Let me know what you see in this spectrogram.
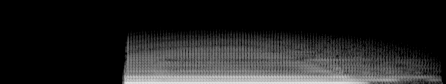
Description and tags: Custom Reaper Horn
Credits to Kendog88 for the base sound.
I found their sound while searching for reaper-like sound effects on here, and the sound they made resembled that of the Mass Effect reaper, so I decided to overlay some distortion and put a wave filter over the sound, to give it a vibrating feel. Enjoy
Alien, Futuristic, Horn, Improvisation, kendog88, Machine, Mass-effect, Reaper, Sci-Fi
